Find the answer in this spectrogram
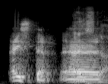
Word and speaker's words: Yster: Eister, like iron. Okay. Iron. Okay. You're an Iron Man. All right, Iron Man. Chris Wyatt is Eista.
